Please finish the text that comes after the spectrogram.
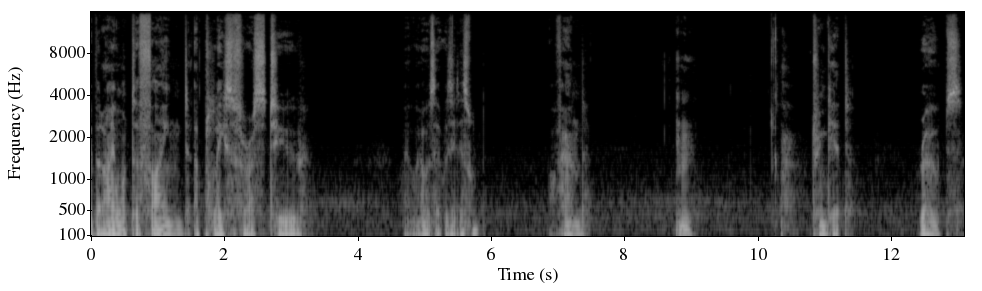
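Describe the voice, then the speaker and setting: Very deep, gravelly soft-spoken man. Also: slight background noise. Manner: hushed, unhurried musing to himself. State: sick, strained voice. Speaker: video game streamer, ASMR host. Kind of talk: soft-spoken, partly whispered ASMR game commentary.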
